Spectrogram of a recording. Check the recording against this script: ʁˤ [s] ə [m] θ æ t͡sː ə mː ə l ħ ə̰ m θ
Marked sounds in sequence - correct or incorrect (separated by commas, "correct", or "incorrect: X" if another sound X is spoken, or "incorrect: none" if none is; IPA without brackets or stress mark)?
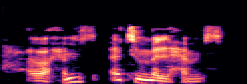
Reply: incorrect: ħ, correct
